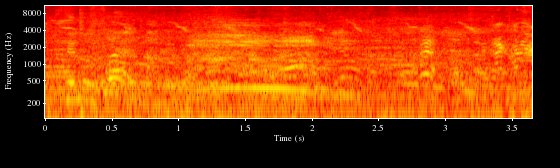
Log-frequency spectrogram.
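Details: Sahiwal cattle at a cattle market in Madaripur, Bangladesh, 25/8/25, with Sahiwal calves and bulls for sale; loud, steady lowing moos fill the scene over crowd chatter and men's voices.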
